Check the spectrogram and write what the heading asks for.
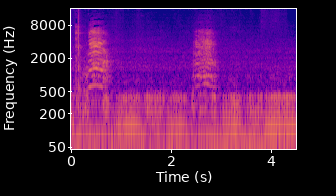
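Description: A cat meowing twice, short calls that rise and fall in pitch, about two seconds apart.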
